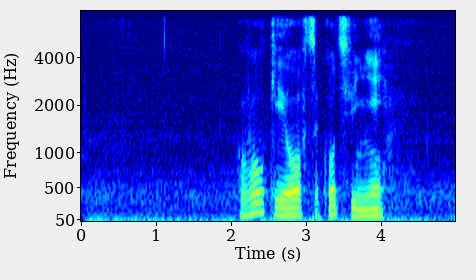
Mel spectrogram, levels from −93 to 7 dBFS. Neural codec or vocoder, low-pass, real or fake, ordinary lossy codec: none; 7.2 kHz; real; AAC, 48 kbps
